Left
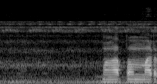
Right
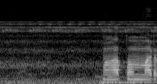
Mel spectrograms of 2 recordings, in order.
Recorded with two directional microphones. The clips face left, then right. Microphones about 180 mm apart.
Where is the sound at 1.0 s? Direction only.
15° left (ahead or behind).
